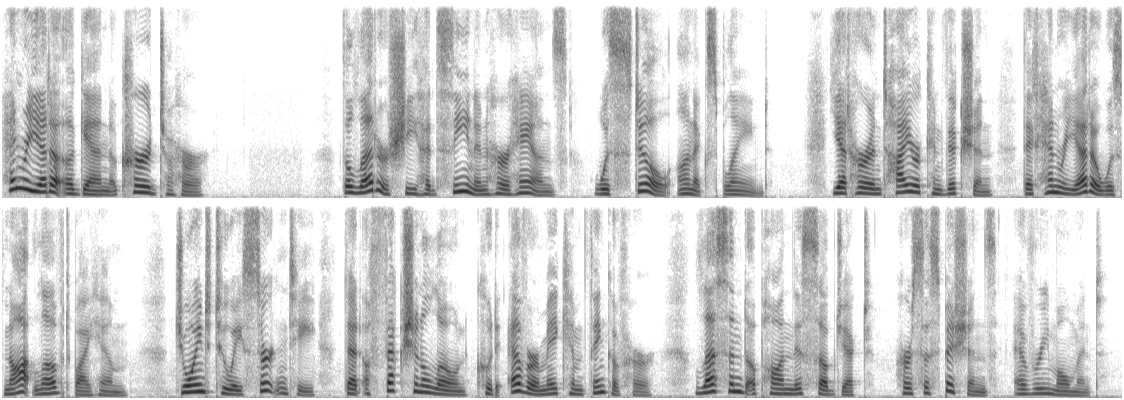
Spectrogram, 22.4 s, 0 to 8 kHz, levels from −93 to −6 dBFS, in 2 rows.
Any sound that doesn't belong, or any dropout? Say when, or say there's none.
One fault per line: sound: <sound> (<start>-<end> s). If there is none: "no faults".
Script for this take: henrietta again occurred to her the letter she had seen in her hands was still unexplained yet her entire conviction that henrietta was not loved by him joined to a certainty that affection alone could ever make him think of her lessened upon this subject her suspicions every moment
no faults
